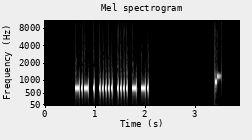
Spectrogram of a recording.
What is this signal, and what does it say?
Morse code, heard as a keyed tone, about 40 wpm, 700 Hz. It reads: KE5HTN
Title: USA Call Signs - 6 Characters - 3x Character Spacing - 40wpm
